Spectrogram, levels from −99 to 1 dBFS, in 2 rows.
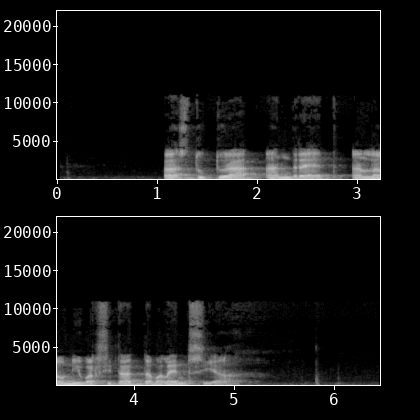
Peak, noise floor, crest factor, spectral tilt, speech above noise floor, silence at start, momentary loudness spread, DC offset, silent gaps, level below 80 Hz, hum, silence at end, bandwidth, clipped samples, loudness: -8 dBFS; -75 dBFS; 22 dB; -6 dB/octave; 47 dB; 1.1 s; 10 LU; under 0.1%; none; -58 dBFS; none; 1.4 s; 11.5 kHz; under 0.1%; -29 LUFS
